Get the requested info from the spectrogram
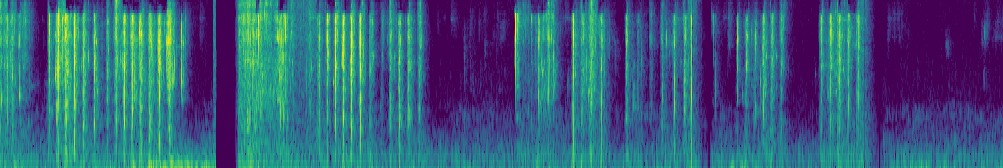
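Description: A young blackbird splashing in a stone bird bath, fluttering its wings and dunking in the water. Bursts of rapid splashing, two long spells in the first four seconds, then several shorter ones, the last about eight and a half seconds in.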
